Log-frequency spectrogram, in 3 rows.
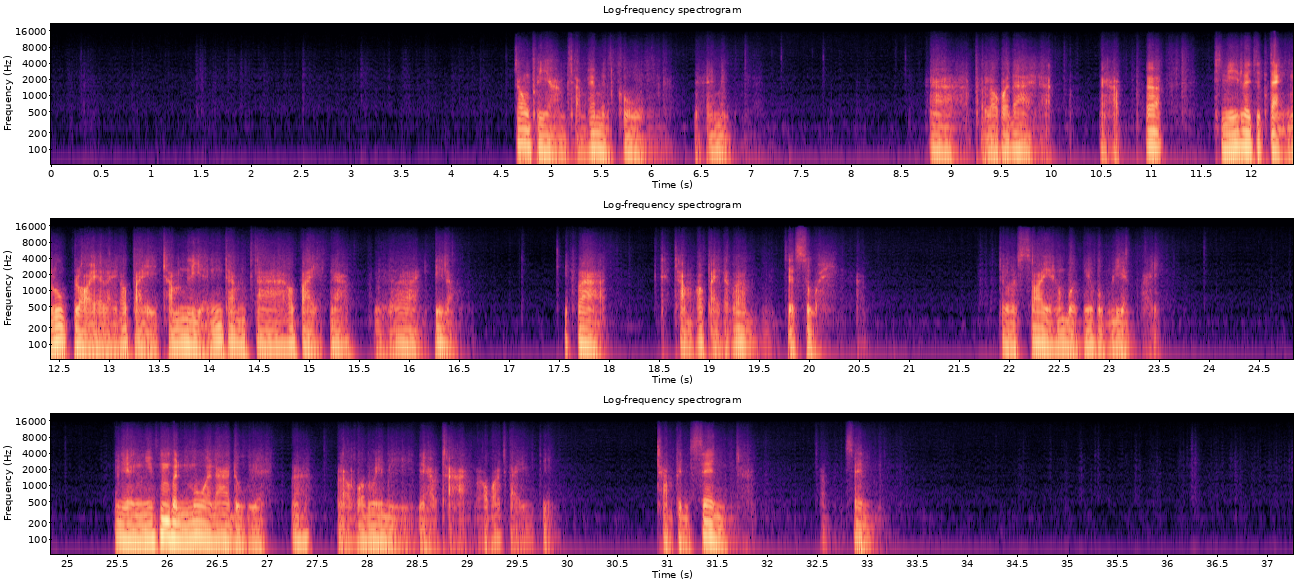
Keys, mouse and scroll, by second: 2.1-3.6 drag, 4.2 click, 5.5 click, 5.9 click, 6.9 click, 7.2 click, 7.2 right click, 7.6 right click, 8.5 right click, 9.3 click, 14.6 click, 16.4 click, 19.1 click, 19.7-20.7 drag, 21.4-22.6 drag, 23.4 click, 24.5 click, 26.6 click, 27.2 click, 30.0-31.5 drag, 34.2 click, 36.1 click.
